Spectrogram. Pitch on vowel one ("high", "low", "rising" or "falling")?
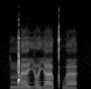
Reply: high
